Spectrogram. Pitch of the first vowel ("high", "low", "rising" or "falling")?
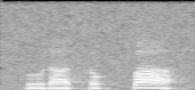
low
